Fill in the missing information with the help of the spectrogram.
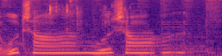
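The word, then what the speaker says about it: Wuchang: Oh, sorry, Wu-Chang. That's how you say her name.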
